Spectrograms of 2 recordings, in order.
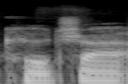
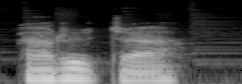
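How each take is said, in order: First: The word is clipped, with a middle syllable dropped. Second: The word is said in full, every syllable sounded. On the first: The speaker calls it wrong. "I'm gonna call it Kutra. I know it's wrong" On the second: The speaker calls it right.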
